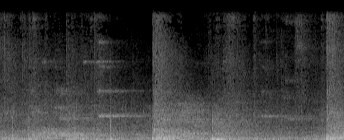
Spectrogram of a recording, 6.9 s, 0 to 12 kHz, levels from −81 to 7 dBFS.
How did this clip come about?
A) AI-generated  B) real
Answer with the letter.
B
